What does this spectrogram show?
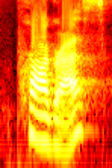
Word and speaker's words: progress: syllable, and then still stress syllable number two and end with shun when we see those two S's there. Okay, let's give it a try. So we have progress, progress, progressing, progressed, progression, progress, progress, progressing, progressed, progression.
